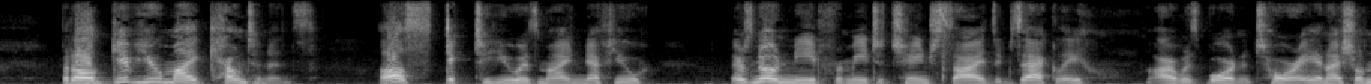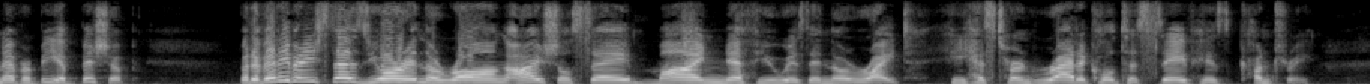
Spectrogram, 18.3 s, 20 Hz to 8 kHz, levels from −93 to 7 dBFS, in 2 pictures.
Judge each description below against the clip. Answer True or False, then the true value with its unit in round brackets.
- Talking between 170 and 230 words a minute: True (195 wpm)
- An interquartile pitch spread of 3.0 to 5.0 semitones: True (3.5 semitones)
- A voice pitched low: False (220 Hz)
